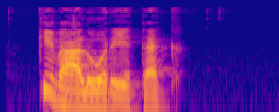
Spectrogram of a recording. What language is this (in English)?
Hungarian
